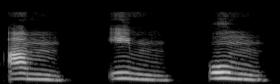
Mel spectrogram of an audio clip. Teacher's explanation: ام کرتے ہوئے ہلکی سی آپ کو ایک ہلکی سی جنبش سی ہلکی سی گدگدی سی آپ کے ناک میں بھی فیل ہوتی ہے، ام، ام، ام، ٹھیک ہے؟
